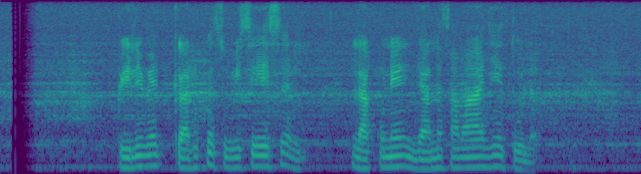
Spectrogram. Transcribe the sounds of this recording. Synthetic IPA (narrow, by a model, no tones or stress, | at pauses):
piliʋet̪ɡaɾukəsuʋiseːsə | lakunend͡ʒanəsamaːd͡ʒejət̪ulə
